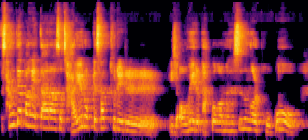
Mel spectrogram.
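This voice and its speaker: A woman teacher from Jeju with a Jeju Korean accent, telling an anecdote in a chatty, animated way. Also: on the high side, a little fast, echoey room.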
